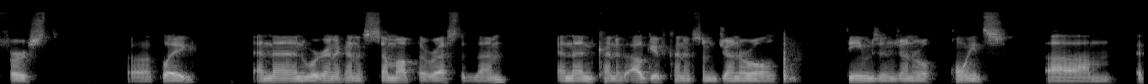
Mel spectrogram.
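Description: A man speaks in a very deep, low pitch at a moderate pace. His intonation is monotone and flat, against a quiet background. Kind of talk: lecture. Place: home room. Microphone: webcam.

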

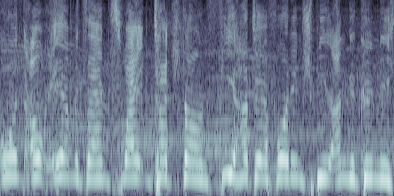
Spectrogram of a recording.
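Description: The voice has an energetic, animated tone at a moderate pace. Noticeable background noise sits behind it. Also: man. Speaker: sports commentator, club video voiceover. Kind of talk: sports commentary over game highlights, voiceover recap. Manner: animated, brisk, enthusiastic play-by-play delivery; punchy, energetic, with a promotional call to action at the end.

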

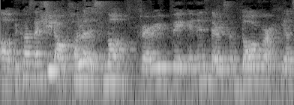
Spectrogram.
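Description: The woman's intonation is fairly even. Audible room echo surrounds her voice. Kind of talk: casual tutorial. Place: bathroom. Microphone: phone near.

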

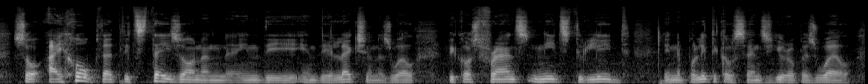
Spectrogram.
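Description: A man speaks with a Greek accent at a fairly low pitch. His pace is moderate and his intonation fairly even. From Greece. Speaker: economist. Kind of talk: televised panel debate. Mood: calm, measured. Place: studio.

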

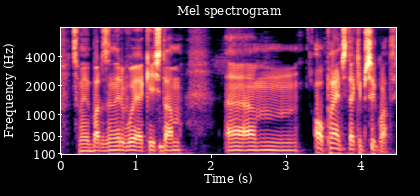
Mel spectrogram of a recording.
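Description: Against a quiet background, a man speaks in a very deep, low voice. His intonation is a flat monotone at a moderate pace. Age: 20s. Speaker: professional basketball player; guest. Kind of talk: casual interview. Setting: live studio at a sports arena. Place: studio. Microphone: studio mic.

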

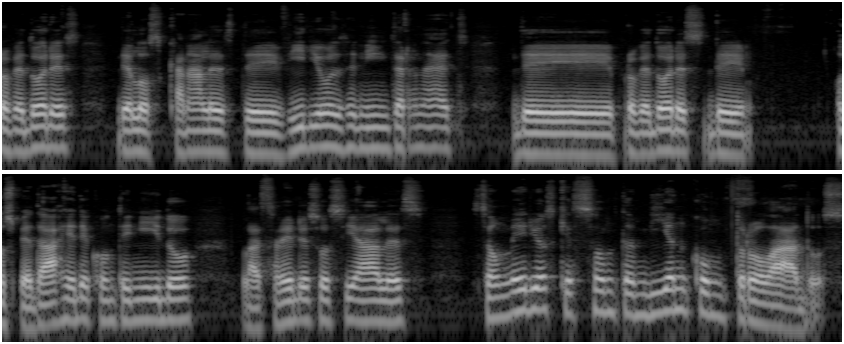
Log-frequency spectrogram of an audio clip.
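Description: Very slow, lively intonation in a Portuguese accent over a quiet background. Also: man. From Brazil. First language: Portuguese (speaking Spanish). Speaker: legal scholar. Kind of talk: lecture; interview answer. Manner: halting. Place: home room. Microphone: earbuds.

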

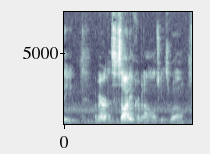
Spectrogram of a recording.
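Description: A man is speaking. There is light background noise behind him. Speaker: interviewer. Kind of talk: oral history interview. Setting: filmed interview in Baltimore. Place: home room.

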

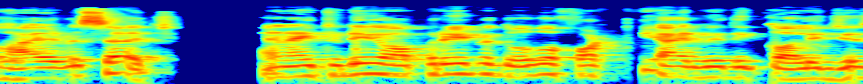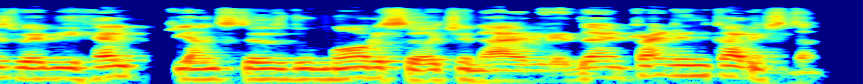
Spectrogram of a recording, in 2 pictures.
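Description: A man's dark, mellow tone with audible room echo. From India. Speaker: politician and business executive. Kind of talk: panel discussion. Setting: video call. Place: home room. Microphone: video call.

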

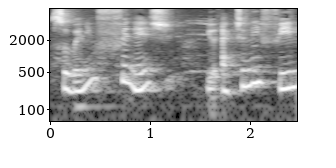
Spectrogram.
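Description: Light background noise and audible room echo around a woman speaking. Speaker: beauty vlogger. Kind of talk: casual product review chat. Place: home room. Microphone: phone near.

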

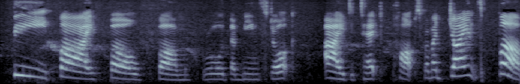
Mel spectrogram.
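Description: In a put-on character voice, a woman bellows at a fairly high pitch, booming at a very slow pace. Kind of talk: storybook reading aloud. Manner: roaring, booming.

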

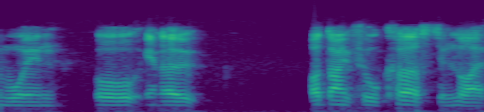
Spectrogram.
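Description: A man speaks in a southern English accent at a moderate pace. The background is quiet. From southeast England. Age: 20s. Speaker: caller. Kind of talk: casual chat. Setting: video call. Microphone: video call.

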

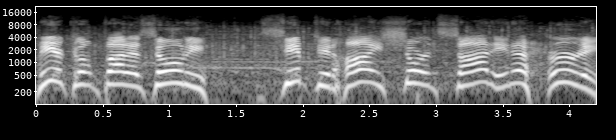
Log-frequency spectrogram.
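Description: Against crowd noise in the background, a man uses a raised, projected voice at a moderate pace. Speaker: radio play-by-play announcer. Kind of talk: live sports play-by-play commentary. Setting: radio broadcast from arena. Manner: animated, spiking in excitement on goals.

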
